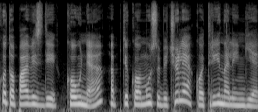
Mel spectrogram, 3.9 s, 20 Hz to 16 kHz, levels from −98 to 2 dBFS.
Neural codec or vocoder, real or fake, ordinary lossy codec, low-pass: none; real; Opus, 64 kbps; 14.4 kHz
